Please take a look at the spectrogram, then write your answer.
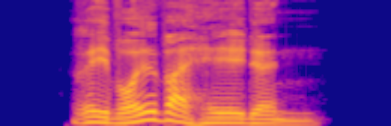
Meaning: female equivalent of Revolverheld
- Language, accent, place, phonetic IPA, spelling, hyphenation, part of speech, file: German, Germany, Berlin, [ʁeˈvɔlvɐˌhɛldɪn], Revolverheldin, Re‧vol‧ver‧hel‧din, noun, De-Revolverheldin.ogg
